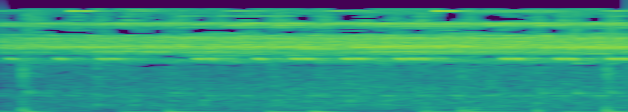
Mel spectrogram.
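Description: Insects chirping in a steady, rapid high trill, like a rainforest night chorus, over a low pulsing beat that repeats about twice a second.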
